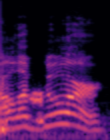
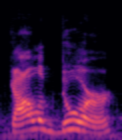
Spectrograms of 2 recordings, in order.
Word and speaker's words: Galabdur: Galabdor. Galabdur. Where they all You were. have to roll your R a bit.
